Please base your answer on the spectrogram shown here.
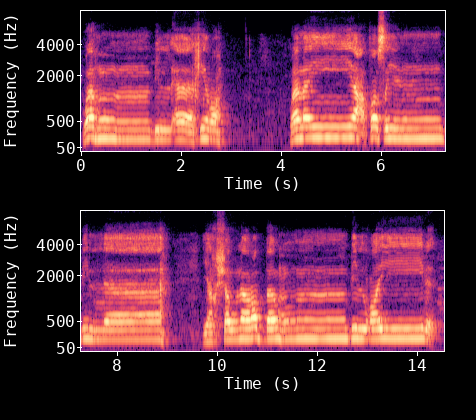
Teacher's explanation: فإذا وقع حرف الباء بعد الميم الساكنة، ولا يكون ذلك إلا في كلمتين، أخفيت الميم بغنة، وذلك نحو وهم بالآخرة ومن يعتصم بالله يخشون ربهم بالغيب. ويسمى إخفاء شفويا لأن الميم والباء يخرجان من الشفتين، ويتحقق إخفاء الميم الساكنة بانطباق الشفتين انطباقا يسيرا عند النطق بها مع إثبات الغنة بقدر حركتين، ولا فرق بين الإقلاب والإخفاء الشفوي في النطق.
